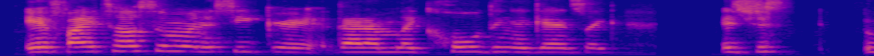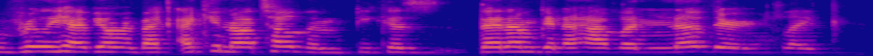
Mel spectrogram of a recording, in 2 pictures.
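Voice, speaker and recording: A young woman whose first language is Spanish talks in a fairly high voice. She shares her own experiences openly and personally, with plenty of "like" fillers, in a relaxed panel conversation. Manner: open, personal, many fillers. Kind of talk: casual panel discussion.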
